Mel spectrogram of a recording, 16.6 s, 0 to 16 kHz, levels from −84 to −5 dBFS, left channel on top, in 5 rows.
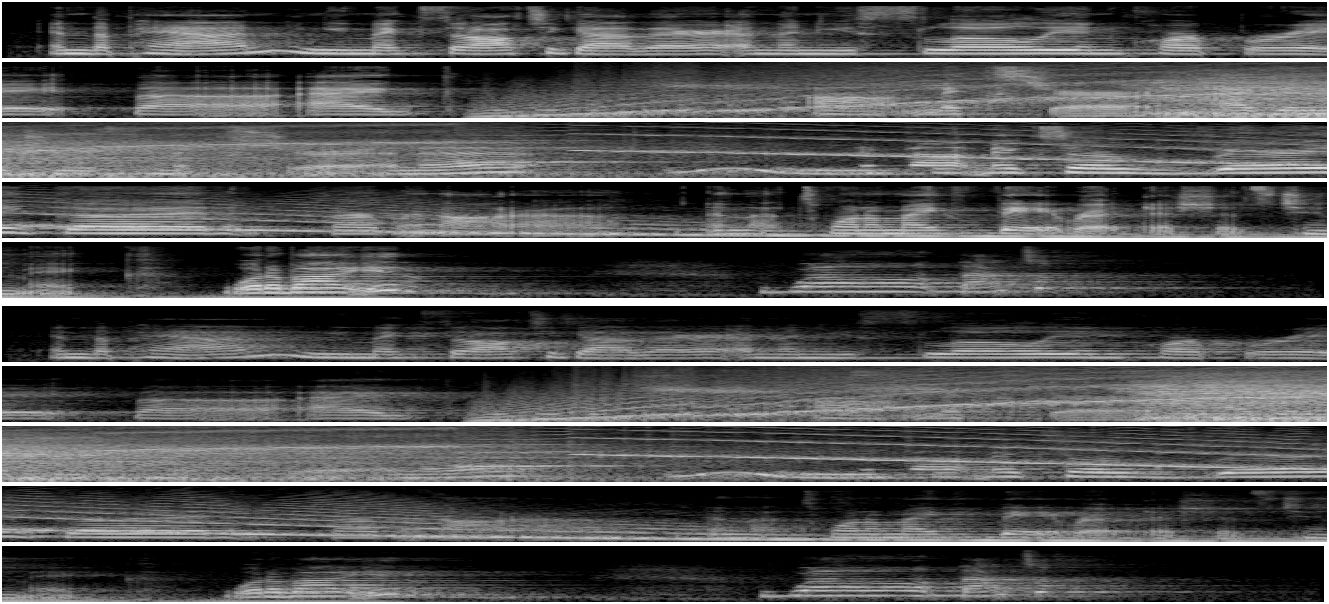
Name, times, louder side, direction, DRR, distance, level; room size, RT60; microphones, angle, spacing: voice 1, 0.1-4.4 5.3-8.3 8.9-14.3, left 7 dB, 55° left, 15 dB, 0.3 m, -27 dB
sound 1, 4.5-14.1, right 2 dB, 15° right, 1.0 m, -31 dB
Explosion, 4.9-8.8, right 3 dB, 65° right, 1.4 m, -29 dB
voice 2, 8.3-8.9 13.9-14.2 14.8-15.9, equal, 5° left, 3 dB, 1.0 m, -31 dB
13.5 x 13.0 x 4.3 m, 0.98 s
head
